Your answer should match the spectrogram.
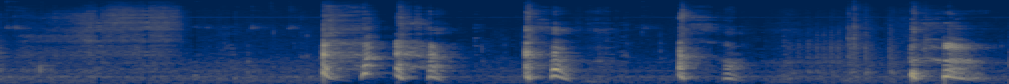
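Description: A man coughing repeatedly in short, sudden fits of two or three coughs, starting about two seconds in, brought on by potent mustard on the egg roll he is eating.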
